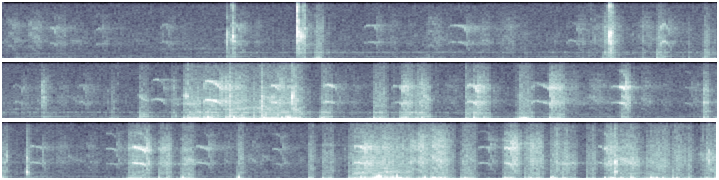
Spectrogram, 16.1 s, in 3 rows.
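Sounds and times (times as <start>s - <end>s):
wet chewing and lip smacking: 1.6s - 2.4s.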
